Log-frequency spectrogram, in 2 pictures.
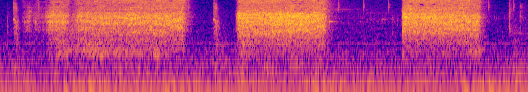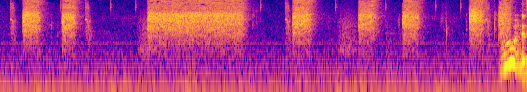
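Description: Clear acrylic sealer sprayed from an aerosol can onto glitter, a run of steady hissing bursts of about a second each, separated by short pauses, close and fairly loud with no talking.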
